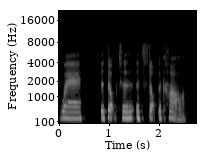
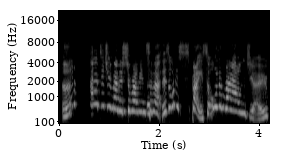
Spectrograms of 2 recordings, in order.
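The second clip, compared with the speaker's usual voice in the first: mock bewildered question, much higher; incredulous, pitched way up; baffled disbelief; 11 semitones higher, faster than usual. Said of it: "you're like".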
